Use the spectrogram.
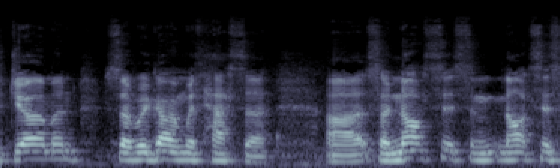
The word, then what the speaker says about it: Hesse: Tock corrected me because I was calling him Hermann Hess but before that I'd been calling in him Hermann Hesser and somebody on YouTube said no it's pronounced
